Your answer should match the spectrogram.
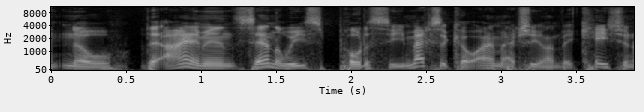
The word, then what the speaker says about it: San Luis Potosi: San Luis Potosi.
